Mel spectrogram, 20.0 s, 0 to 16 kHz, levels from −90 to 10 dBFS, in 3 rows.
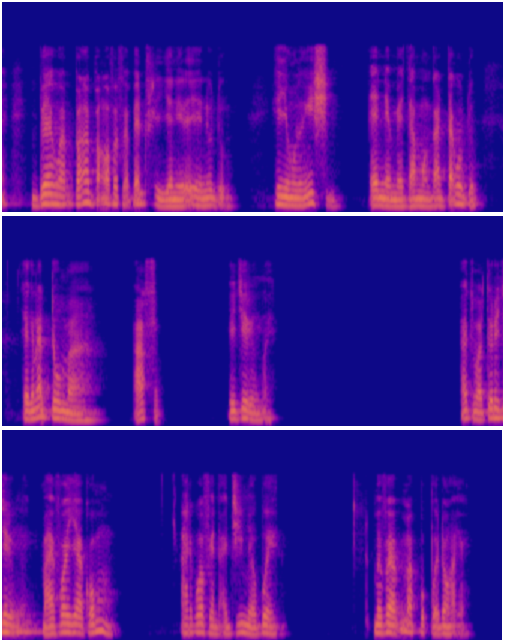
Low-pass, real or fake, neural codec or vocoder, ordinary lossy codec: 7.2 kHz; real; none; none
